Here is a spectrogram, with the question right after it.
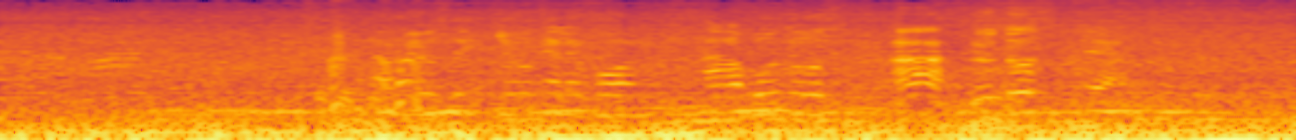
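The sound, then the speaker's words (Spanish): A car's engine rumbles loud and steady, a continuous low drone throughout, while people talk over it in bursts. “Graba el coche fantástico.”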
